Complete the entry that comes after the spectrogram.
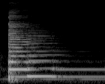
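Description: One sharp guitar attack from a riff, hammered onto the 8th fret of the 2nd string, ringing close and solo as it slowly decays.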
